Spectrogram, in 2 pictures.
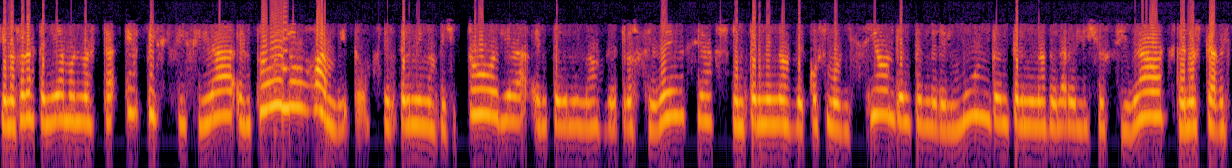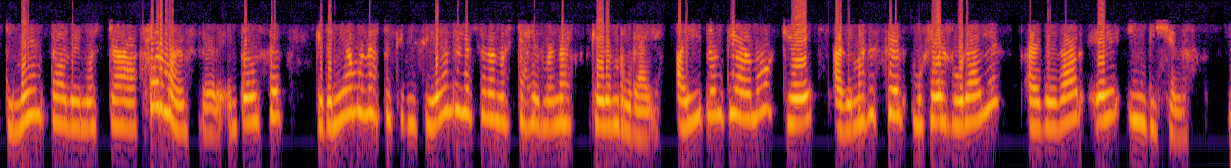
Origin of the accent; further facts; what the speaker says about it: Santiago, Santiago Metropolitan Region, Chile; Como niña mapuche, nací acá en Santiago, crecí en Santiago, con todo lo que es la realidad urbana, de ser la diferencia, ¿me entiendes?, de pertenecer a la diáspora mapuche.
